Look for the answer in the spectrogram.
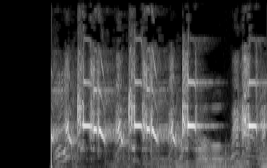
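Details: Grey francolin, locally called teeter, calling: loud, harsh, squawky ringing notes that begin after a half-second silence and repeat in a rapid series of about two per second.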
